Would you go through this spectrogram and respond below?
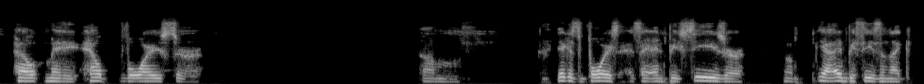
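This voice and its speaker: A man's voice: on the high side, a bit bright, no echo, rough recording. A man on a podcast roundtable, giving his view tentatively while searching for words. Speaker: roundtable panelist. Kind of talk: casual podcast discussion.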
